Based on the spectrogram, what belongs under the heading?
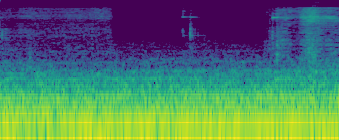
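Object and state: Nothing is struck.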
